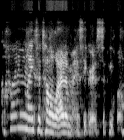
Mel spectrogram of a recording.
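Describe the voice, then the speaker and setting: A woman co-hosting a casual livestream, joining in with quiet, teasing banter. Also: fairly high pitch, lively intonation, brisk, no echo, muffled recording. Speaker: co-host. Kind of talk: casual chat.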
